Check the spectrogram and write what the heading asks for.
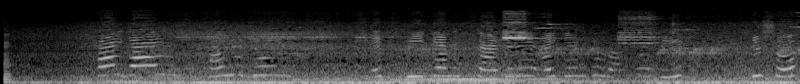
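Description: Steady low street-traffic rumble with voices talking over it.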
